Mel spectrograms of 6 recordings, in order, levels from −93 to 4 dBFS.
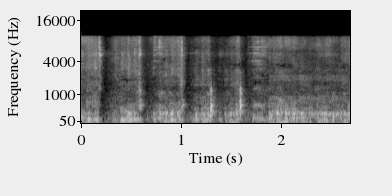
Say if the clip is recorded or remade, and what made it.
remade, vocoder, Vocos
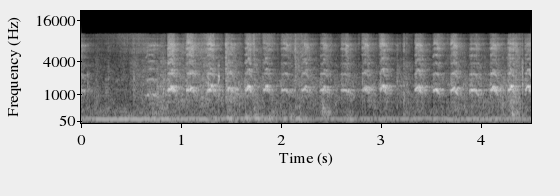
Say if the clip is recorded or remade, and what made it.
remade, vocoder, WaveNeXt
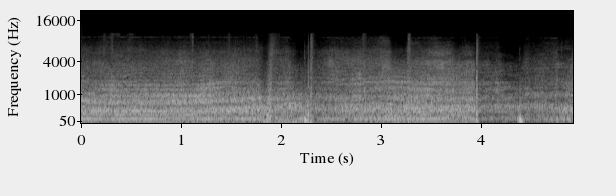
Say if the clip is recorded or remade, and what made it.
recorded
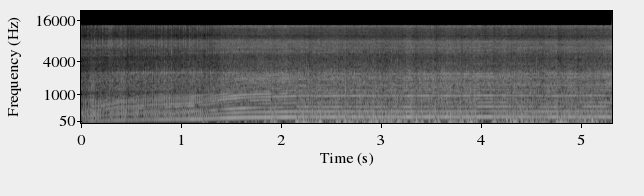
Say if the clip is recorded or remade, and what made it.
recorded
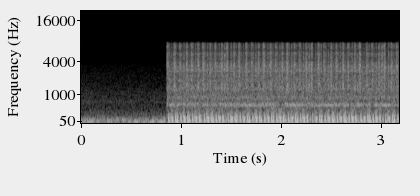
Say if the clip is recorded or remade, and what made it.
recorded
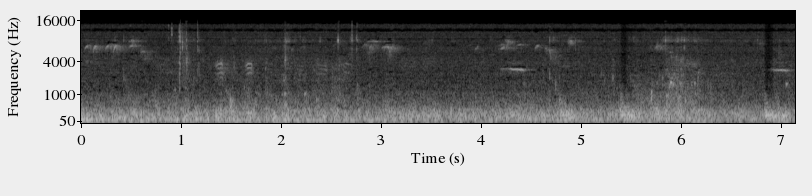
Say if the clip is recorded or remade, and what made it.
remade, vocoder, BigVGAN v2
